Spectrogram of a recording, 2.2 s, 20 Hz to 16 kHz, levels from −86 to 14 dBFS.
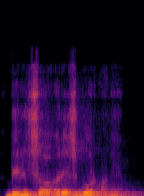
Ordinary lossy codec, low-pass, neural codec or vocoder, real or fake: Opus, 24 kbps; 10.8 kHz; none; real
